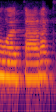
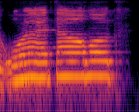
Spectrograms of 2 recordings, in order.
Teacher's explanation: jangan watarak, tapi watarok, tebalkan rohnya, watarok, jangan nerak, tapi watarok, setiap roh berharakat fathah itu tebal, harakat dhammah tebal.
